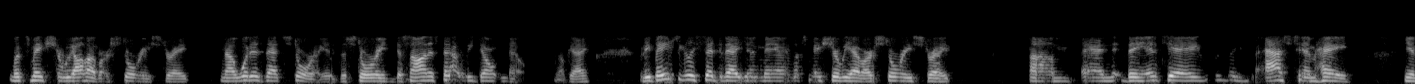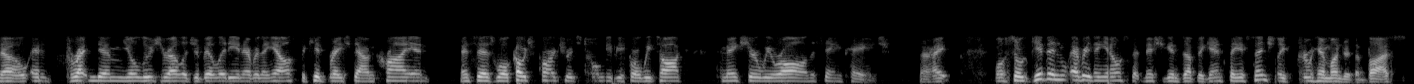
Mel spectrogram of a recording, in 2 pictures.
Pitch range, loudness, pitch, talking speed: 150-175 Hz, -25 LUFS, 165 Hz, 215 wpm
